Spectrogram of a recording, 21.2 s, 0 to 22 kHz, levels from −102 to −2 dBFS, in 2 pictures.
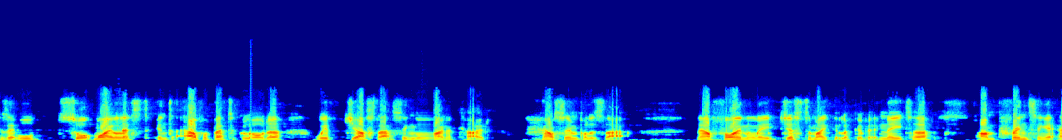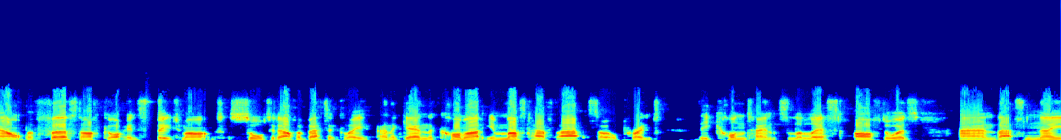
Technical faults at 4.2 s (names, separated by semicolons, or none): burst of packet loss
